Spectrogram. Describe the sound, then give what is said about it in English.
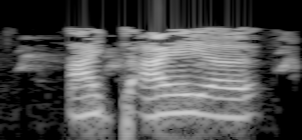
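Dogs making noise: short, tonal whining or yelping cries, then a longer, steady, drawn-out one, fairly loud, with a faint cry at the end. “Are the dogs eating each other there? I don't know. That freaking dog. They always got to ruin my goddamn stories.”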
